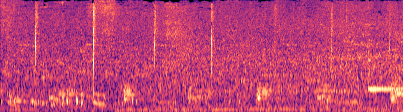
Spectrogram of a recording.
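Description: Bird calls over a steady low hum, with a few sharp clicks scattered through.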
